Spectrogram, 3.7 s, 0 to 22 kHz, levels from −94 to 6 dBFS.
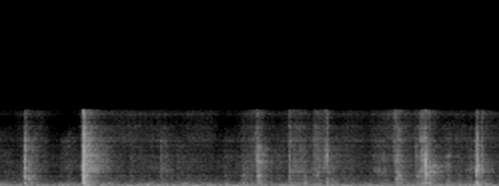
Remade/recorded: remade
